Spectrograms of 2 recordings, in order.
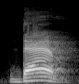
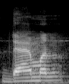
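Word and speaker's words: damn: जैसे ऑटम column डैम और हाईम तो यहां पे हमें ऐसे ऑटम कॉलम डैमन ऐसे हाईमन ऐसे नहीं पढ़ना है।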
